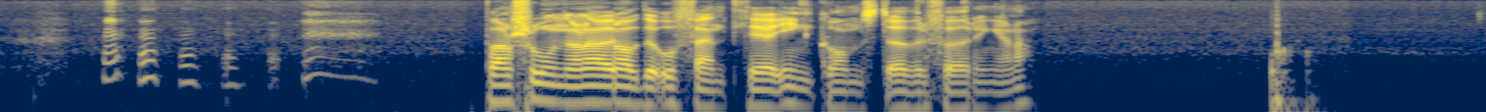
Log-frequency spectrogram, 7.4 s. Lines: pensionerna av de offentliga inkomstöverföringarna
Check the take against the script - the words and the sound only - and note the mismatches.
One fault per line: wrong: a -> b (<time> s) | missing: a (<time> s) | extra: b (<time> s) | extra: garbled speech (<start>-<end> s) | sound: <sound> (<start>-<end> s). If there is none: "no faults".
sound: laugh (0.5-1.9 s)
sound: thud (6.3-6.7 s)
